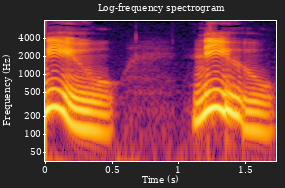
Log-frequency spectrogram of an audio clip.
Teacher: 英式发音有一个强烈的 yeah 在里边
